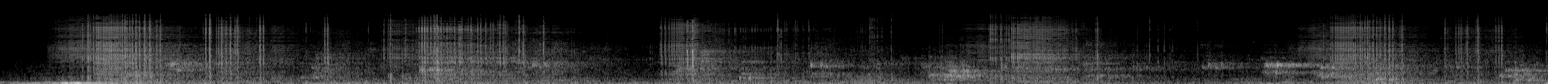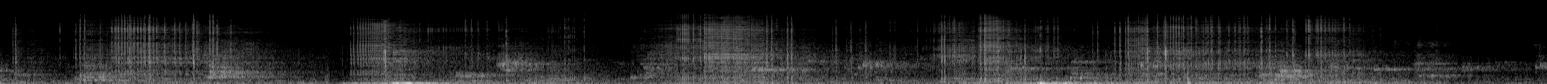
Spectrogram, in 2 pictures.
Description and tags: Added more stuff and pitched down ghost ship sound.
